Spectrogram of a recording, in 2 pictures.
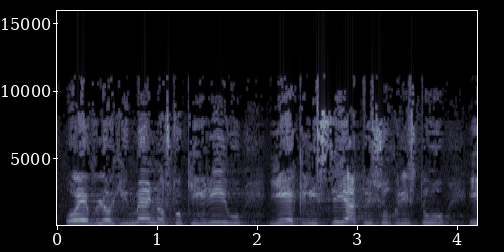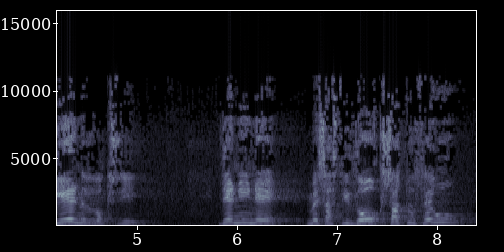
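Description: A man preaching a sermon, retelling scripture as dramatic storytelling with acted-out voices. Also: very high-pitched. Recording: long reverb of a large hall.

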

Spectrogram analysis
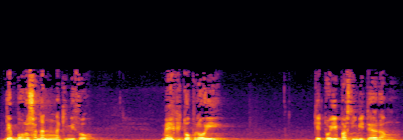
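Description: A man preaching a sermon in a meeting hall, telling a personal story with dramatic pauses and repetition. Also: on the high side, darkish tone. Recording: long reverb in a hall.

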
